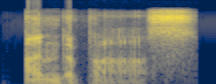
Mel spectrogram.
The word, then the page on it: underpass: British English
